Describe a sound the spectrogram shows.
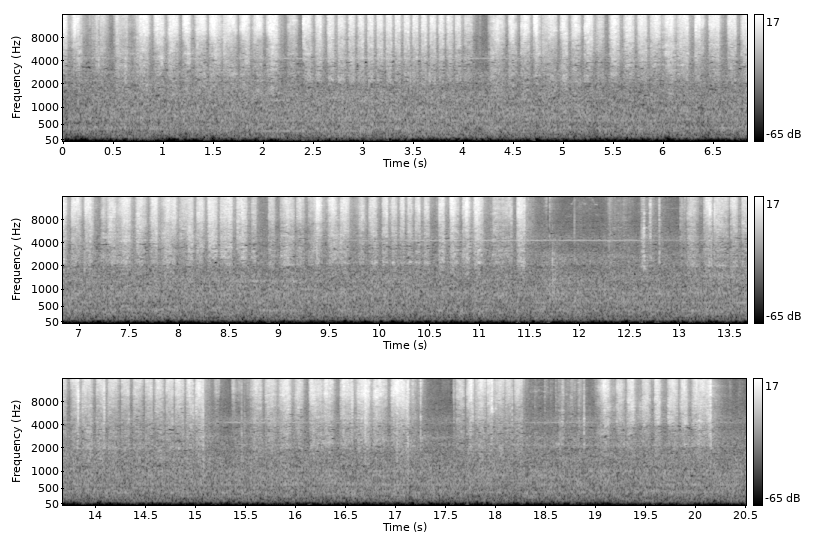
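Plastic parts click and rattle close by.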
